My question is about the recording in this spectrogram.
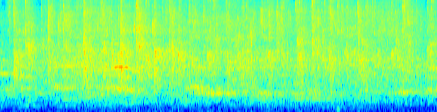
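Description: Audience applauding steadily in a hall after a name is announced, with a few faint voices among the clapping.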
